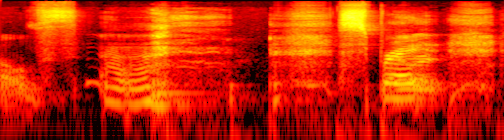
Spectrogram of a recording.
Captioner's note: laughs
